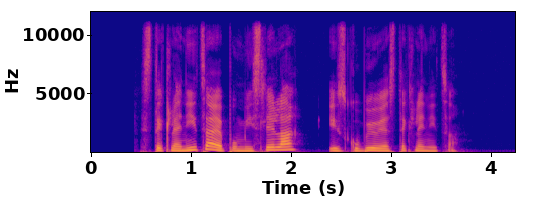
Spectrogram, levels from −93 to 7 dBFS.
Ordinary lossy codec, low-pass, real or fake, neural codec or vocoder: none; 10.8 kHz; real; none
